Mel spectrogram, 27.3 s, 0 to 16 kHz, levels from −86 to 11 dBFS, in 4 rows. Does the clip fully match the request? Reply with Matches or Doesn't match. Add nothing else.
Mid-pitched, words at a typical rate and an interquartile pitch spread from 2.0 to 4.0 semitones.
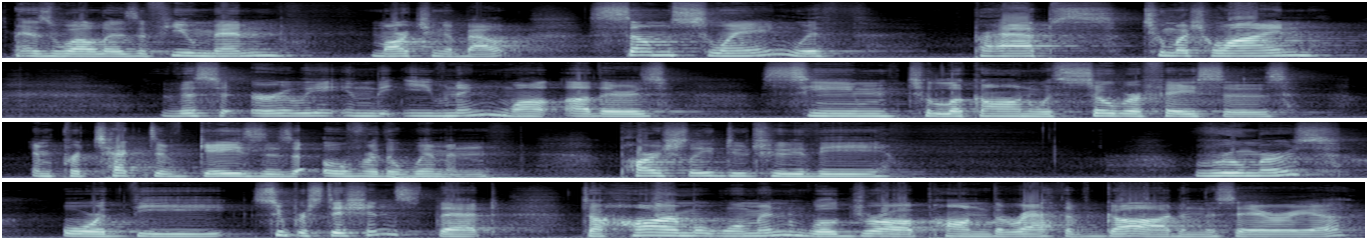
Doesn't match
